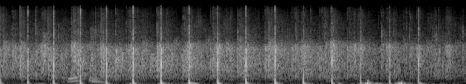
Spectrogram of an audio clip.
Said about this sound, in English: How about a round of applause for our board before I make some comments?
